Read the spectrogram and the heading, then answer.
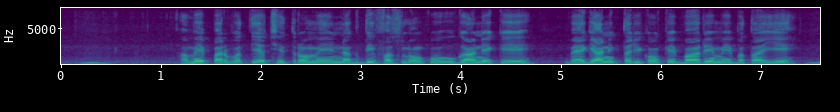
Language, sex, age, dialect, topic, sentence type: Hindi, male, 18-24, Garhwali, agriculture, question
